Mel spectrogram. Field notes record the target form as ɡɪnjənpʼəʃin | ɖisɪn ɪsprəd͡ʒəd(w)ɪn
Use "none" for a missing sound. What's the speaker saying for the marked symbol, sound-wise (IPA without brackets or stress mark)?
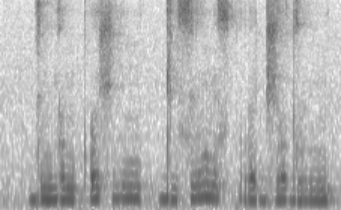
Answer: ɹ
